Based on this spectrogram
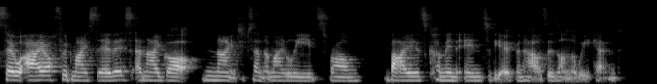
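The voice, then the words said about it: Distinctive accent. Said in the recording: “I think my accent did help a little ... you stand out”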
